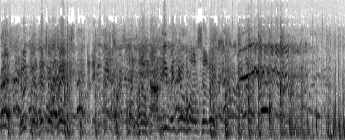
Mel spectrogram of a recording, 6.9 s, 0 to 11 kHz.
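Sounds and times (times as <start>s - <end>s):
laughter: 0.0s - 6.5s
horse hoofbeats clattering: 0.6s - 6.8s
speech: 2.9s - 4.7s
horse whinnying: 4.8s - 6.6s.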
